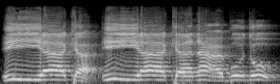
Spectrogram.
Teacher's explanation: إظهار الهمز في حرف الألف، إي ما تقولش آ، إي يا مع تشديد الياء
